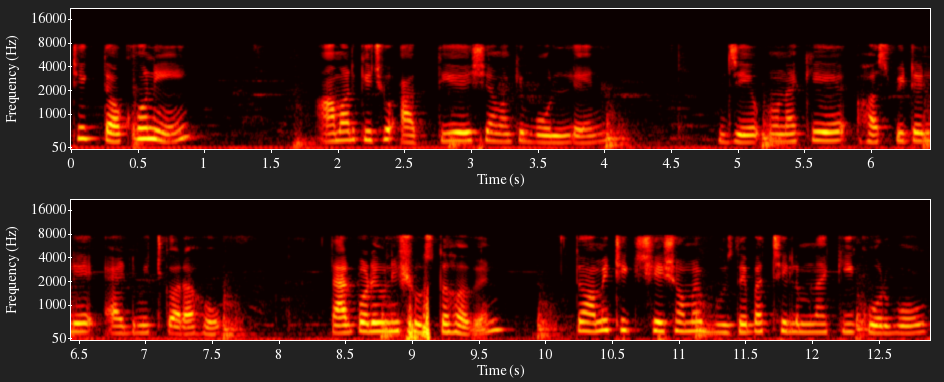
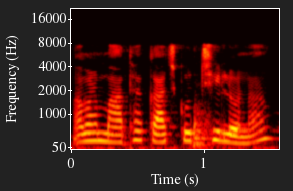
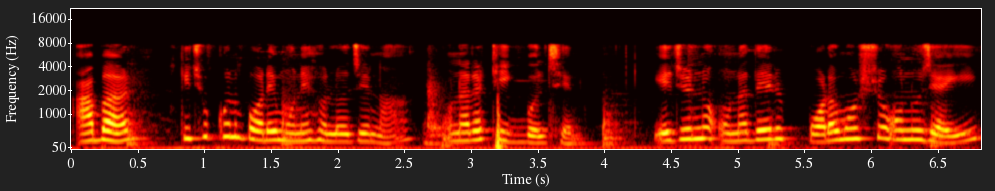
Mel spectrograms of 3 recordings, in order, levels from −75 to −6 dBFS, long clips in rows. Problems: constant background noise, continuous background conversations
